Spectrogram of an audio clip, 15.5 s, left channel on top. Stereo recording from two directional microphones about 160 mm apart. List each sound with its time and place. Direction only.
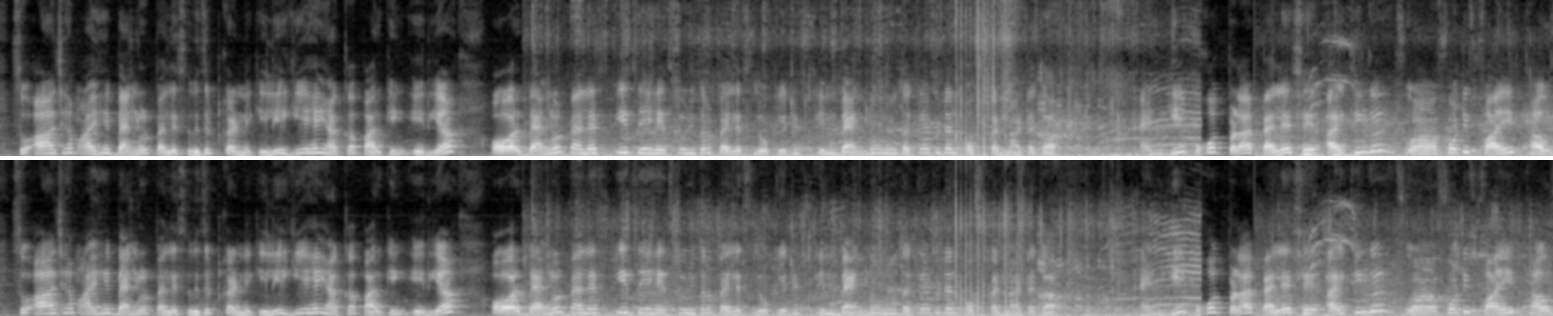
0.2 s a woman's voice: 40° left (ahead or behind)
11.7 s a child's voice: 45° left (ahead or behind)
